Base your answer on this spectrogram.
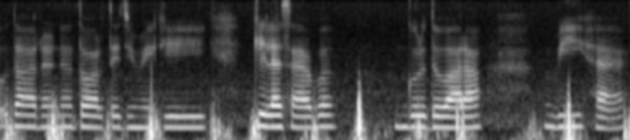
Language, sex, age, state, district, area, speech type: Punjabi, female, 30-45, Punjab, Bathinda, urban, spontaneous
